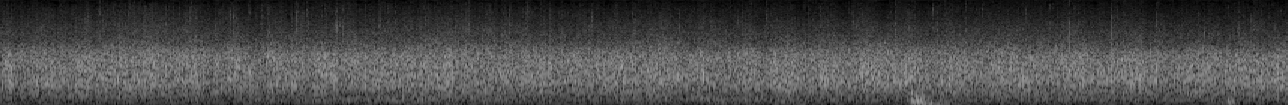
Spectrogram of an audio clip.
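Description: A theatre audience applauding steadily, with a brief low thump about six seconds in.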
